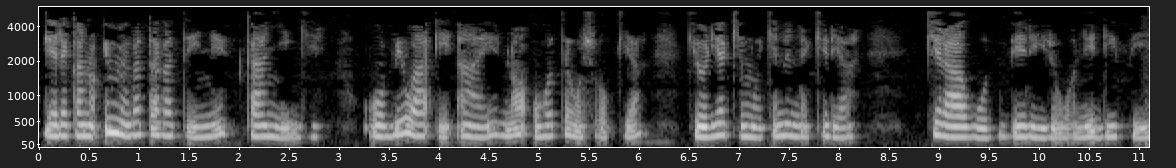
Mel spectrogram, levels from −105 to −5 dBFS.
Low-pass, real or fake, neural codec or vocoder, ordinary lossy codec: 5.4 kHz; real; none; MP3, 24 kbps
